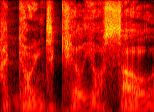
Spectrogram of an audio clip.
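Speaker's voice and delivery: put-on horror slasher villain voice. Wishing a friend's scare routine sounded like Freddy Krueger, doing a Freddy Krueger voice. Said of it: "I'd love it though to have like Freddy Krueger".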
